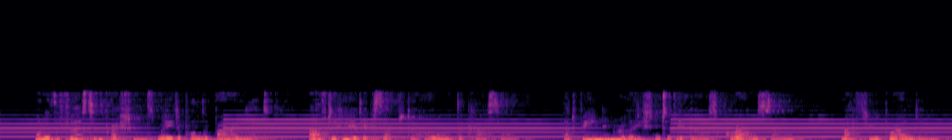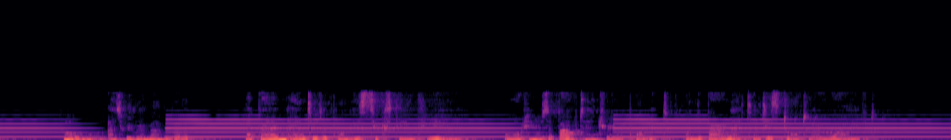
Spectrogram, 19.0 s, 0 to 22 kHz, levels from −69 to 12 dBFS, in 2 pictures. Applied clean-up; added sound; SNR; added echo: none; Wind instrument, woodwind instrument; 9 dB; reverberation time 2.2 s.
